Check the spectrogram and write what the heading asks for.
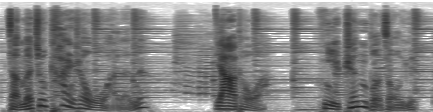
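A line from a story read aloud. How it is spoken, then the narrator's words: Soft, gentle. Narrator (Chinese): 徐凤年轻声说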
